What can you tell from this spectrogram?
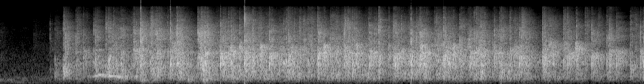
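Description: Audience applauding, a dense patter of many separate hand claps starting about half a second in.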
